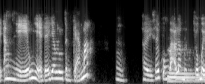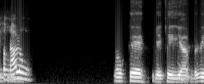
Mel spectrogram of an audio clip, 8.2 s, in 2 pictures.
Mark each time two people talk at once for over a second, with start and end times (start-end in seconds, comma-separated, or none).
3.3-4.5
